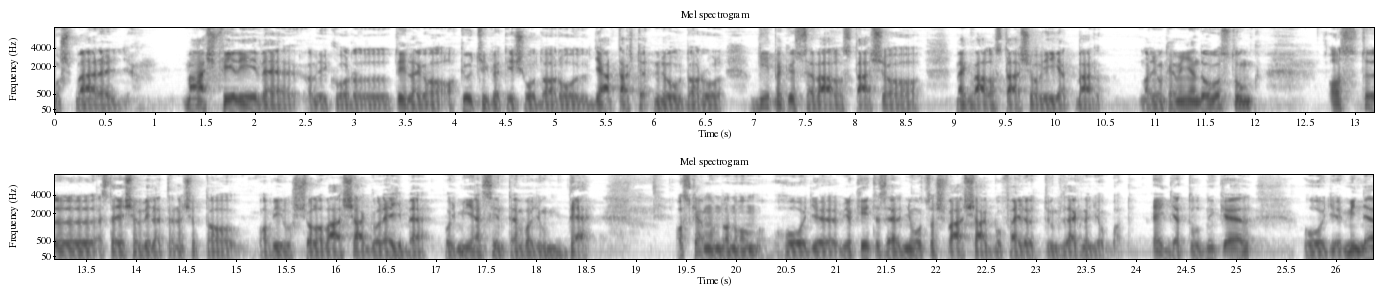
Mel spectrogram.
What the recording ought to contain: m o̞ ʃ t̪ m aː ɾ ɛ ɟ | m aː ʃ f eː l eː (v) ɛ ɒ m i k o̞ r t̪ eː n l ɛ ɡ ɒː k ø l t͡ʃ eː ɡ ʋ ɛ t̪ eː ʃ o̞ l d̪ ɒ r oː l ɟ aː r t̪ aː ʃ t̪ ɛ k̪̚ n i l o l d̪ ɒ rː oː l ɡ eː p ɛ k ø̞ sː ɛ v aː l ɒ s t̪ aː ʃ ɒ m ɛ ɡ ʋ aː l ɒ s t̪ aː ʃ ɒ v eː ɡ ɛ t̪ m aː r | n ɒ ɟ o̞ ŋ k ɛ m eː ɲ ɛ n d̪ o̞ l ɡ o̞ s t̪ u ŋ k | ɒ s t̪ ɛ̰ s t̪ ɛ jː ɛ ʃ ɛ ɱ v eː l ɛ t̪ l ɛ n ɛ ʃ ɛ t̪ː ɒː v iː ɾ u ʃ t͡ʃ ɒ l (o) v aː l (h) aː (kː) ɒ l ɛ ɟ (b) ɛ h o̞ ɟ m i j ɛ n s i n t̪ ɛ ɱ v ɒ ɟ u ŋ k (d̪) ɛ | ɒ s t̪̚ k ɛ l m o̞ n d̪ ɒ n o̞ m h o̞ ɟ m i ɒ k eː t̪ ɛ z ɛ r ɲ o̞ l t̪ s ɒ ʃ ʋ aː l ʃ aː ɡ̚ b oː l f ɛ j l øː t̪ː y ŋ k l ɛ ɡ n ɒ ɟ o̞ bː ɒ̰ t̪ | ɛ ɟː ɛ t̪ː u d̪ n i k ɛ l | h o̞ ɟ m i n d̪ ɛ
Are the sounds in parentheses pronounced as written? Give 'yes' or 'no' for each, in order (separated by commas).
yes, no, no, no, yes, yes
